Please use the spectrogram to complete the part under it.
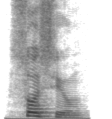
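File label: "sosium", Azerbaijani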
